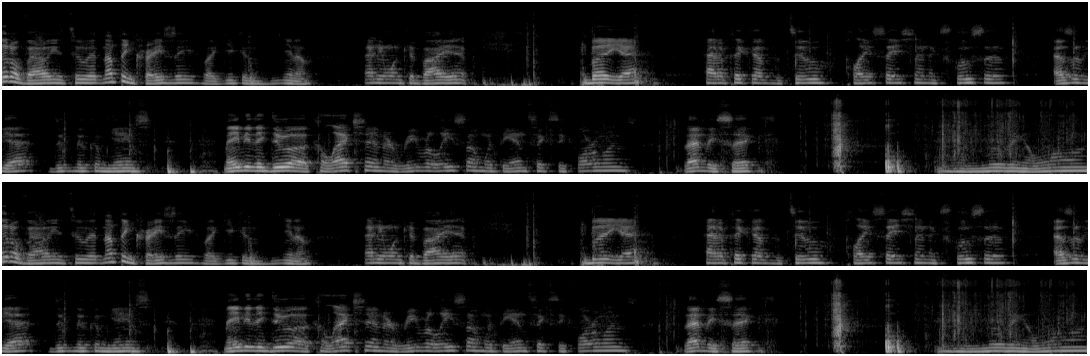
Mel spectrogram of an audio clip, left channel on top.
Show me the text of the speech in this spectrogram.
value to it. Nothing crazy. Like, you can, you know, anyone could buy it. But, yeah, had to pick up the 2 PlayStation exclusive. As of yet, Duke Nukem games. Maybe they do a collection or re-release them with the N64 ones. That'd be sick. And moving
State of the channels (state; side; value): normal; both; correlation 0.88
